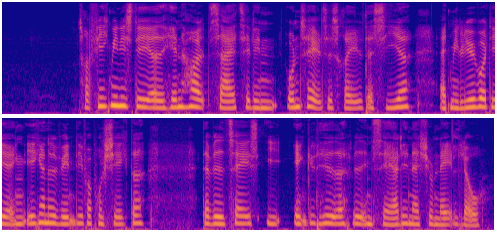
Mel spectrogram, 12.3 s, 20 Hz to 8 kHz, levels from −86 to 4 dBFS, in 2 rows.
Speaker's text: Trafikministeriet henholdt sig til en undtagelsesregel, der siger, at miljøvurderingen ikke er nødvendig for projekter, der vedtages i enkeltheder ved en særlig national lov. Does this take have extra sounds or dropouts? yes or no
no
